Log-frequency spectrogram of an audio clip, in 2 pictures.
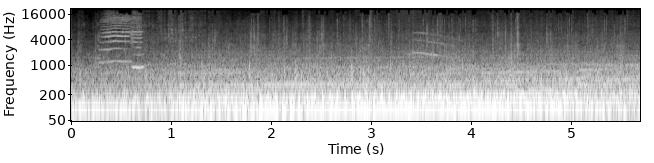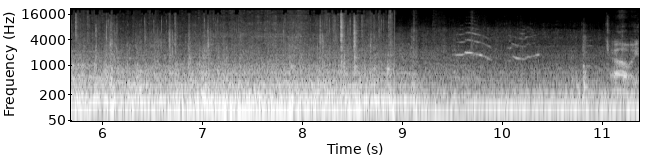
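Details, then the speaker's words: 1970 Porsche 911T flat-six pulling through first gear after it had run out of fuel and was refilled: strong, even pull, revs climbing cleanly, no stumbling or misfire; normal running. "it's run so much better crazy how Gas makes a car run that much [Music] better"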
